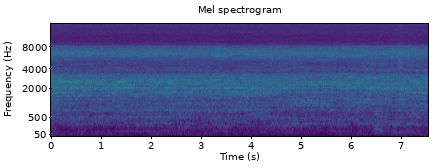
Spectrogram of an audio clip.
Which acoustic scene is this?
subway train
